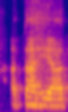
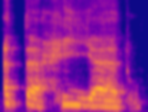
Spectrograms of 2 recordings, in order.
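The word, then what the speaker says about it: التَّحِيَّاتُ: making a common mistake, which is attahiyatu lillahi, and we are pronouncing it with ha with a fatha on it. So this ha is with a kasra, which is zair. So attahiyatu, attahiyatu.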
